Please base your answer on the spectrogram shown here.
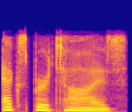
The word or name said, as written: expertize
